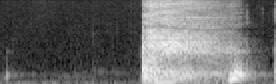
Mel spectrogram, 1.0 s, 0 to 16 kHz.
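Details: After a brief silence, a single harsh, forceful cough bursts out and trails off, a cough during recovery from COVID-19.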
